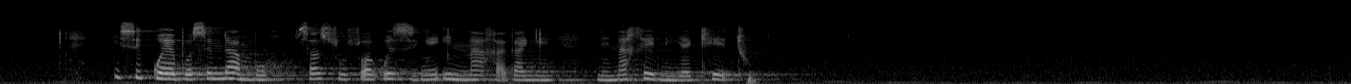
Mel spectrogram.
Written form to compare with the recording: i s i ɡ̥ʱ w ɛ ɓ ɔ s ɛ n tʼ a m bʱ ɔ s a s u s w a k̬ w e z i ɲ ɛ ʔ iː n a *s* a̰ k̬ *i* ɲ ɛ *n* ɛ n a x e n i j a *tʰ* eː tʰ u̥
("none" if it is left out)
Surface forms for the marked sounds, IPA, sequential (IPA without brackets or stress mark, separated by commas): x, a, n, kʰ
